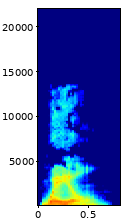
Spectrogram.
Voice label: "whale", British English

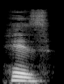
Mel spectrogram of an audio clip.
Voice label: "his", us english

